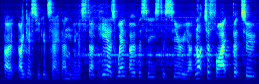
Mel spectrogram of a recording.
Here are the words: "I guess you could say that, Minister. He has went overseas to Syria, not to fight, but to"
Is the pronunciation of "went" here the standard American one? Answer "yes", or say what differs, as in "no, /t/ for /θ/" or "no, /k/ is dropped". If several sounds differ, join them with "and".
yes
